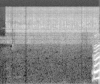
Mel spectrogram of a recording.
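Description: Graphite pencil drawing a long, light line across paper on a clipboard: a faint, steady scratching hiss lasting about a second and a half.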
